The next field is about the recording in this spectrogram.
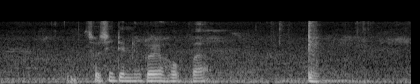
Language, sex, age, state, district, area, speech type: Assamese, male, 18-30, Assam, Kamrup Metropolitan, urban, spontaneous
